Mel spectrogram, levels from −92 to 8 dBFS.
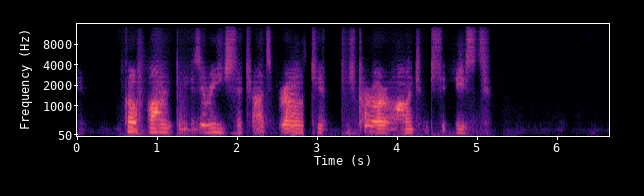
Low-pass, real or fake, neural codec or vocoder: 14.4 kHz; fake; codec, 44.1 kHz, 0.9 kbps, DAC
